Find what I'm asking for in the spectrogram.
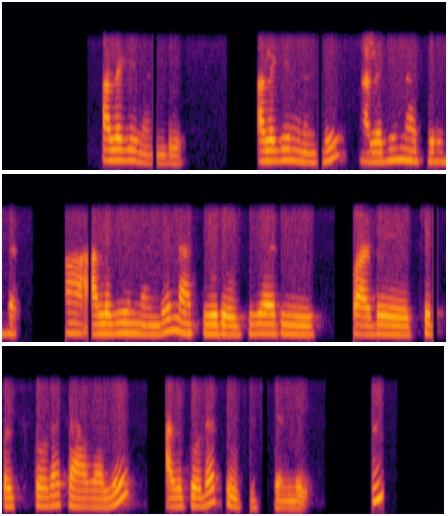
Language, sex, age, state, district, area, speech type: Telugu, female, 45-60, Andhra Pradesh, Konaseema, rural, conversation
